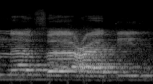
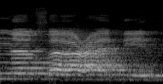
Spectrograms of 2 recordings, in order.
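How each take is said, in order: No difference in how they are said.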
